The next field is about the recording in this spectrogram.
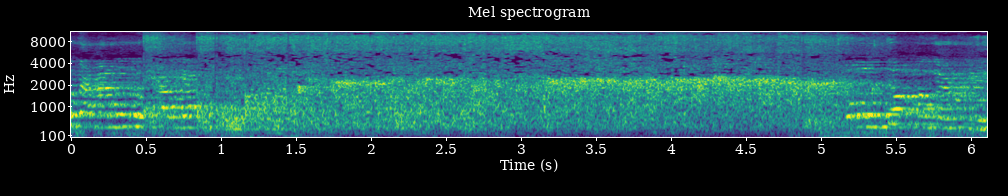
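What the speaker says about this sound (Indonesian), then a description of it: "Tepuk tangan untuk kalian." A school class applauding in a classroom, a steady hissing wash of many hands clapping for several seconds, loud and close, with brief voices at the start and end.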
